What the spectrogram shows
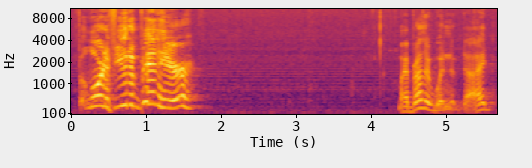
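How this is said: It is said through sobbing and tears.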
